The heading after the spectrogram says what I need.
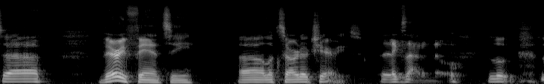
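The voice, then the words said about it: Put-on Italian accent. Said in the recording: “that's an Italian accent.”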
